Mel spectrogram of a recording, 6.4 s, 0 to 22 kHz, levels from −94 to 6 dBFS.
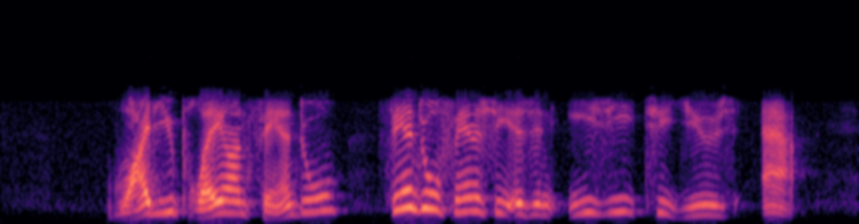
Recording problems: phone-call audio

